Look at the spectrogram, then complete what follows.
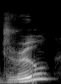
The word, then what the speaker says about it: Jrue: While he was in Milwaukee, Is it Drew or is it Jrue? I I pronounce it Drew, but it it spelled Jrue. I don't know. Maybe I'm pronouncing it incorrectly.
